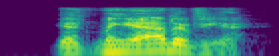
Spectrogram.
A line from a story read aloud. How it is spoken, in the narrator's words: Ahab groaned to the driver of his chariot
